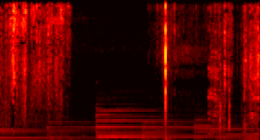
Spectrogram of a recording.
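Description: A short wet squish with a sharp click partway through as a knife cuts into a water-filled bubble under wallpaper and water squishes out, heard over a steady low hum.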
